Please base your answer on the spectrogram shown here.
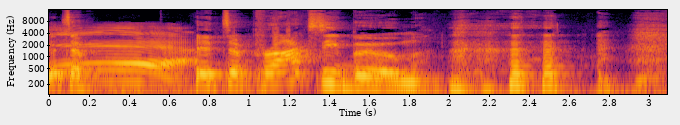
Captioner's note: chuckles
